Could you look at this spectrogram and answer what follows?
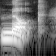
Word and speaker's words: milk: start with the word milk as in I like to drink milk every morning this word may be challenging because of the dark L sound ole I have another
